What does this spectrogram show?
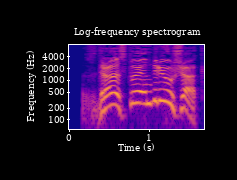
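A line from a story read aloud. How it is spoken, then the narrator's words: Shouting. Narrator (Russian): крикнул боярин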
